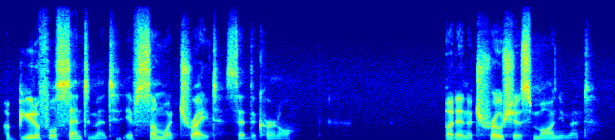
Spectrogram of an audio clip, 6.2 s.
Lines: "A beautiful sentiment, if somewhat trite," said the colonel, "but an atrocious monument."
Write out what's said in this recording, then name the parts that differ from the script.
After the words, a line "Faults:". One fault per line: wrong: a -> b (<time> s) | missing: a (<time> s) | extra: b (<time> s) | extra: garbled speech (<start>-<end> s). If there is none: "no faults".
"A beautiful sentiment, if somewhat trite," said the colonel, "but an atrocious monument."
Faults:
no faults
